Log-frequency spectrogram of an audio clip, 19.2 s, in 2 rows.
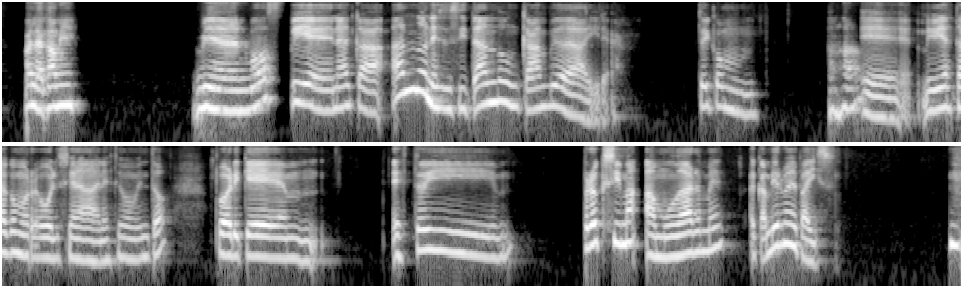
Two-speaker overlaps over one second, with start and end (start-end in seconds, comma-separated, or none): none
